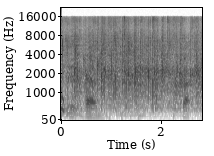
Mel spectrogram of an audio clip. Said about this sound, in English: Wow, wow. Wow, that's a round of applause for that, isn't it?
